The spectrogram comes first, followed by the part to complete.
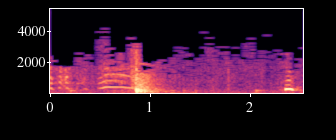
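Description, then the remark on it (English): A door at City Hall swings open with a short creak and then slams shut in one loud, sharp bang, followed by a softer knock a moment later. “See, there's two doors here. I'll just try this one.”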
